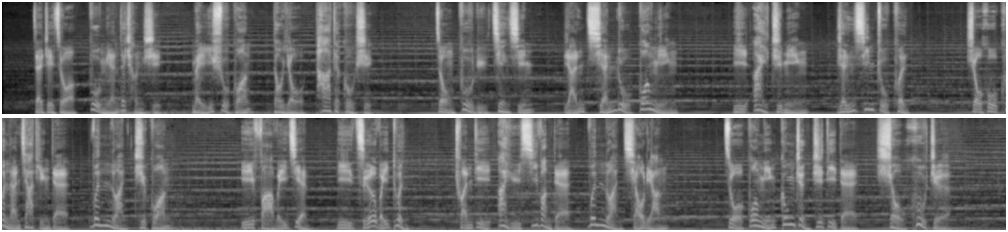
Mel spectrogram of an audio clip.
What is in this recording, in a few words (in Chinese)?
男 宣传温暖力量 律师事务所, 浑厚大气, 普通话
